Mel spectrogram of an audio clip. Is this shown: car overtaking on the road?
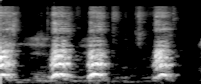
no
